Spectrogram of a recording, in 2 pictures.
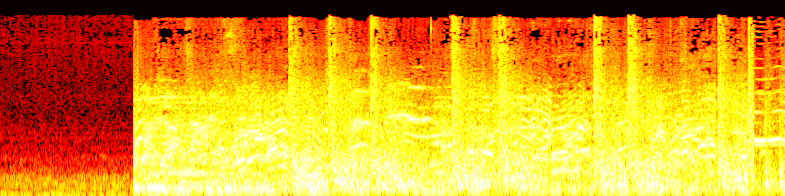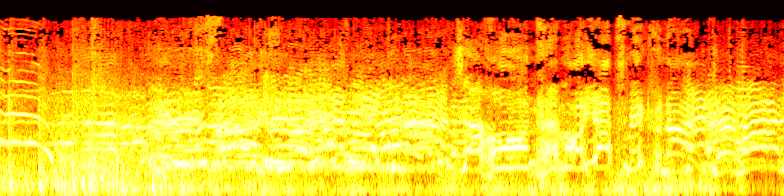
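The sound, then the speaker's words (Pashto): A crowd at a women's protest in Kabul bursts in after a second of near quiet: a dense, loud babble of many voices with shrill cries that continues without a break. “دا په کابل کې د خزو هغه اعتراض و چې طالبانو په هوایي ډزو تیتو پرک کړ.”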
